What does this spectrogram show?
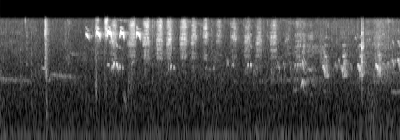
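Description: Birds calling: a quick run of high, repeated chirps for a few seconds, then a few lower calls.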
